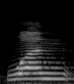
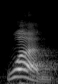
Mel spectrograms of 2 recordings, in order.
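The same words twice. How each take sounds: First: 원 drawn out on a level pitch. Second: 원 struck hard, falling fast; fourth tone. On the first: Teacher reads out the pinyin syllable, 원 held level. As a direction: hold 원 even, without a fall. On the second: Teacher models fourth tone for students, 원 sharply falling. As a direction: hit 원 and drop the pitch. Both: Shown as a demonstration. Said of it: "사성으로 해보세요".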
